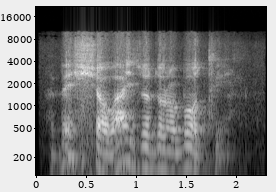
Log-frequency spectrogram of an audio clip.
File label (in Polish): "lajza", kurpiow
